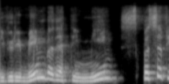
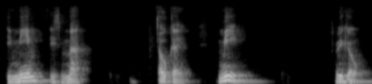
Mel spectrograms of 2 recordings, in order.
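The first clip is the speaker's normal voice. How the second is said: ordinary talk, nothing marked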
